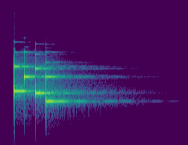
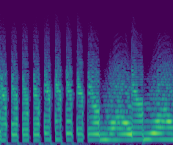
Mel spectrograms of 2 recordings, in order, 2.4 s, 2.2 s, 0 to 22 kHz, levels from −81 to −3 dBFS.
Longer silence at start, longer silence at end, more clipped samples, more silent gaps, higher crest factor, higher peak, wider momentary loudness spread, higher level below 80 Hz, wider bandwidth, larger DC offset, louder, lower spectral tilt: first, 0.15 s vs 0 s; first, 1.25 s vs 0 s; neither; neither; first, 22 dB vs 14 dB; first, -2 dBFS vs -14 dBFS; first, 21 LU vs 4 LU; second, under -90 dBFS vs -60 dBFS; second, 7.4 kHz vs 13 kHz; neither; first, -17 LUFS vs -28 LUFS; second, 5.5 dB/octave vs -6.5 dB/octave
